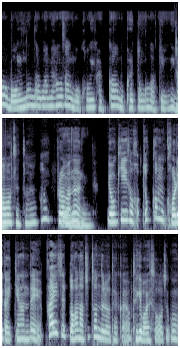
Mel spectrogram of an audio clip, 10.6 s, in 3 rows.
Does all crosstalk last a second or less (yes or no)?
yes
